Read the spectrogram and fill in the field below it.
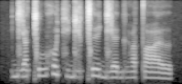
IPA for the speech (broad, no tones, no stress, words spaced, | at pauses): d͡ʑaǀuxɔ t͡ɕəd͡ʑœǀe d͡ʑɛɡʱø tˤaə̯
